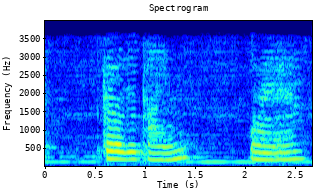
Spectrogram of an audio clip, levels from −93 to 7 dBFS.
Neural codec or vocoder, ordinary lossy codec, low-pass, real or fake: codec, 32 kHz, 1.9 kbps, SNAC; MP3, 24 kbps; 3.6 kHz; fake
